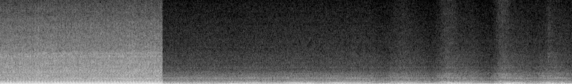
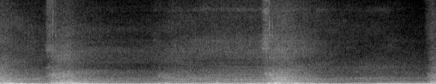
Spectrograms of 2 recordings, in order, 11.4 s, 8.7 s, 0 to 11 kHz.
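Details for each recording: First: Chrysler 300J with 413 Cross Ram V8, just reinstalled and started during carb tuning. Loud opening burst, then steady, even low idle with smooth rhythm while warming: normal warm-up idle. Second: Chrysler 300J with 413 Cross Ram V8 idling during carburetor tuning, lumpy low rumble with faint irregular puffing on one side; a possible exhaust leak is suspected, not confirmed.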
